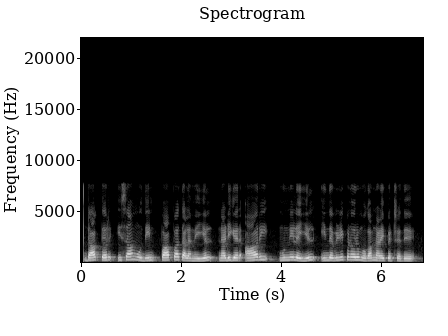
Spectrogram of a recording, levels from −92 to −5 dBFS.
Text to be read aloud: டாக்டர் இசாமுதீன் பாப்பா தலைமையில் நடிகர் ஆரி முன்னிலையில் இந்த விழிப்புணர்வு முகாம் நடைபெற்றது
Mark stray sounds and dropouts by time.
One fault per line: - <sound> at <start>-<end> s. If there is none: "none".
none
